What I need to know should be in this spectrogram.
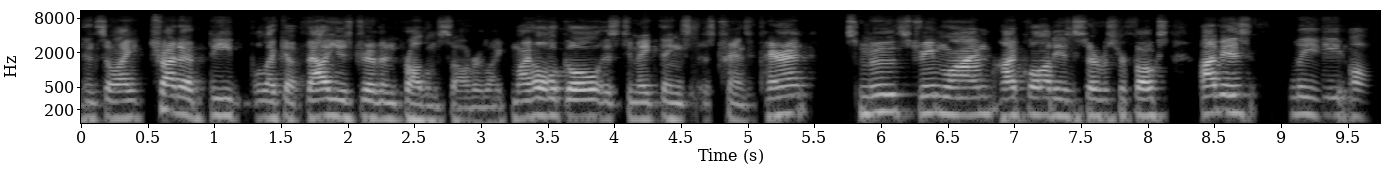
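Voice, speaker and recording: A man's voice: on the high side, fairly bright tone, clear, resonant tone, dry recording, poor audio. A man in his thirties, a mortgage loan officer, hosting a live webinar in a loose, chatty way with lots of fillers and restarts. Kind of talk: casual live webinar presentation.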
